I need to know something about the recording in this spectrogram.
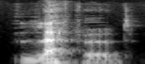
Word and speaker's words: leopard: But nevertheless, the reason that we pronounce it leopard, but spell it leopard, is that the French spelling that we took was Leupart.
